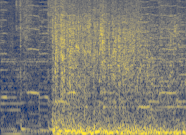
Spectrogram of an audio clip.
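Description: A sudden loud boom about two-thirds of a second in: a hand grenade bursting under a red-hot hydraulic press platen. The noisy blast lasts over a second, with electronic music underneath.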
